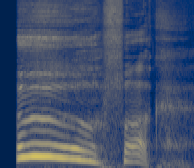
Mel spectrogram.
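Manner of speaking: very high-pitched yawn with "oh" stretched out. Commentating a slow baseball game, speaking through a yawn. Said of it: "Sorry, I'm yawning there".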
